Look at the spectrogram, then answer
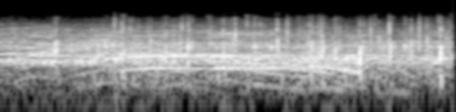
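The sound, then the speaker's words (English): A large crowd boos Lindsey Graham loudly and continuously, a dense roar of many voices with long, sliding drawn-out tones that hold steady for the whole moment, with no single speaker standing out. “We can all laugh about Lindsey Graham getting booed, and that is funny, but there's a serious story here.”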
